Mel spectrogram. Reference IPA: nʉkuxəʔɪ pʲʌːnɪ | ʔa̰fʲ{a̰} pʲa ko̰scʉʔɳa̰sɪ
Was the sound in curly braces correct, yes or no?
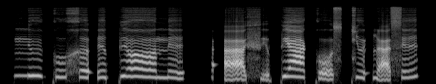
no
